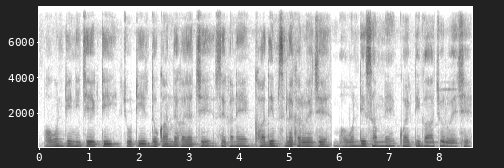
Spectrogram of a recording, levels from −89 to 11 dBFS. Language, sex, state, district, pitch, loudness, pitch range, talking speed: Bengali, female, West Bengal, Kolkata, 130 Hz, -28 LUFS, 125-140 Hz, 120 wpm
